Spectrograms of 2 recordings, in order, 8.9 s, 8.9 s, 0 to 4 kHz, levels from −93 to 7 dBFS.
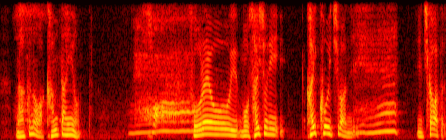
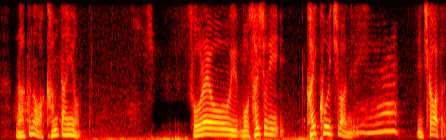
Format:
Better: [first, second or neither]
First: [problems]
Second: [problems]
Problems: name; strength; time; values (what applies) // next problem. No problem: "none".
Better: first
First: none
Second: noise reduction (neural mask model Resemble Enhance denoiser)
